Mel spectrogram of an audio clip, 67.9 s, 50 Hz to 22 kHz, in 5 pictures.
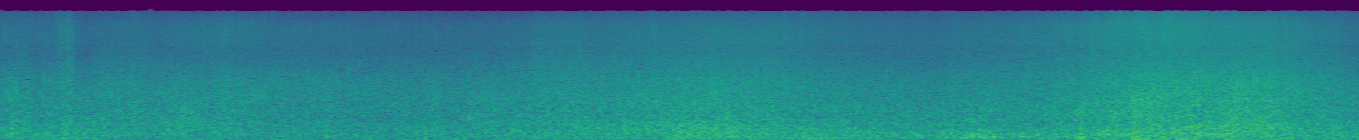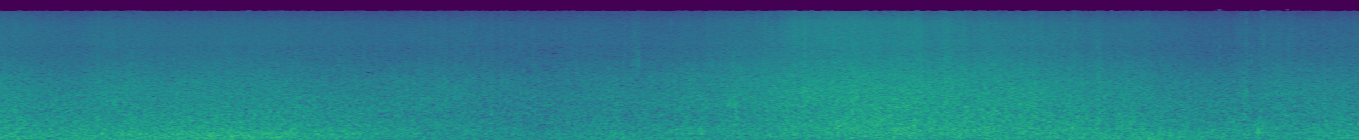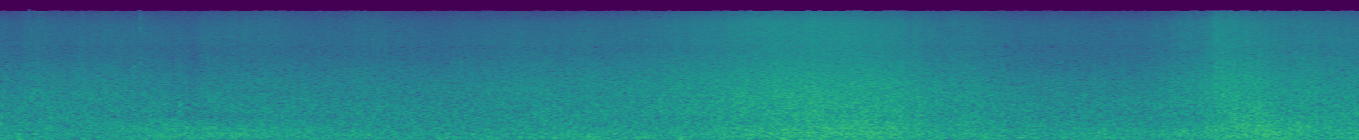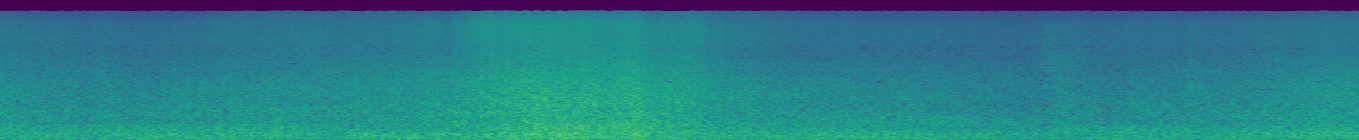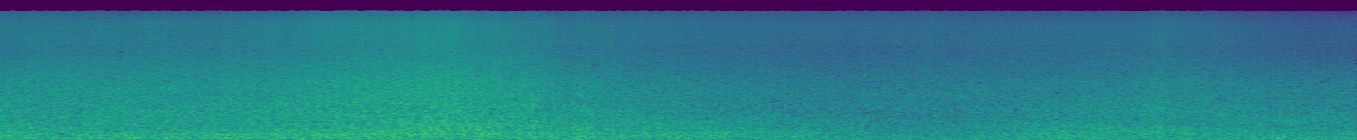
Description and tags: Ambience EXT day beach medium waves 3 (estoril portugal)
waves, beach, zoom, portugal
